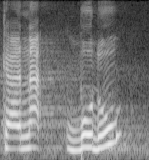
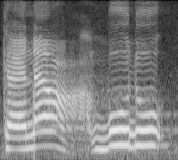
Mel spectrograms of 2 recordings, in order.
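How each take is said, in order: First: The middle consonant is dropped and the voice cut. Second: The middle consonant is slightly pressed and voiced. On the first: The speaker calls it wrong. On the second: The speaker calls it right. "tetapi agak ditekan sedikit"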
